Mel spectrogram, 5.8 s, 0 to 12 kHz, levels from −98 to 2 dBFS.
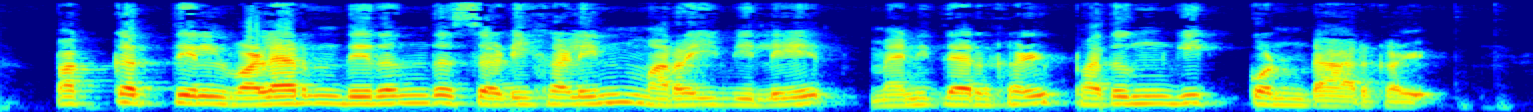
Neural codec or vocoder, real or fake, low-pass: none; real; 10.8 kHz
